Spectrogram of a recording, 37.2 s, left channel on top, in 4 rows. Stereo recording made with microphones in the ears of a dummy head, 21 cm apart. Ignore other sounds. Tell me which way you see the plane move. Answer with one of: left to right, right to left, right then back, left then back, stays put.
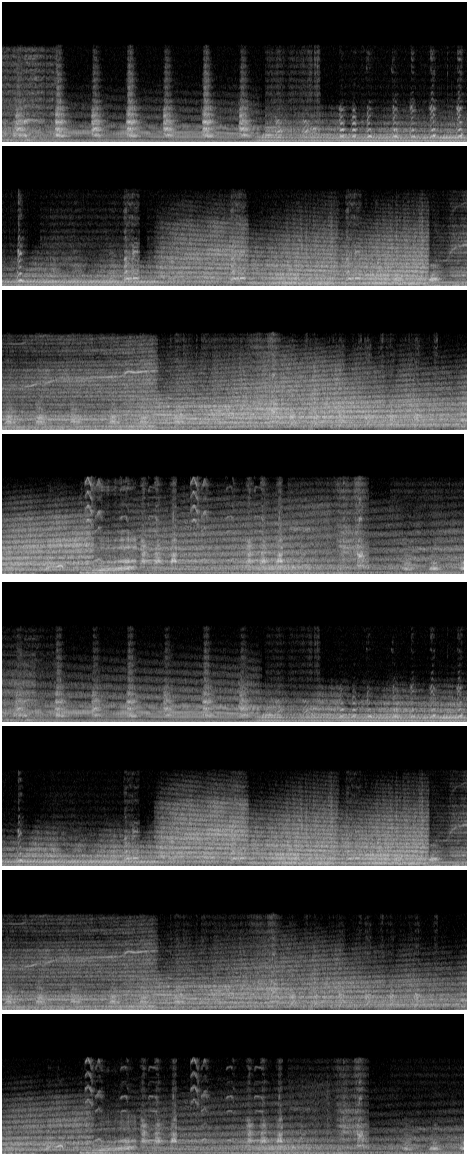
right to left.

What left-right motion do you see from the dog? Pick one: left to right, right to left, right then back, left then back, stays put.
stays put.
